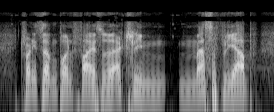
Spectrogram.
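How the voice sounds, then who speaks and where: Medium-pitched man with a German accent, recorded with a dry, close sound with no echo. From Germany. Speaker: esports race commentator. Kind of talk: live commentary. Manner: hesitant, many fillers.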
